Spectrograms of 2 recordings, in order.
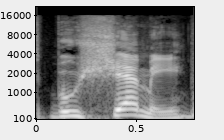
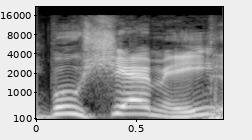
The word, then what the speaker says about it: Buscemi: First of all, you dishonor him again by mispronouncing his name. – Oh, now it's Buscemi. – Buscemi.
